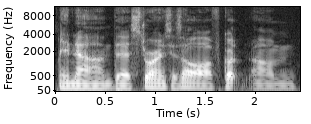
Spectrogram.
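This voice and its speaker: This young church employee, who also co-hosts a podcast, speaks at normal speed in a smooth, lowish voice on a dry recording. He's laid-back, spinning out a long, meandering joke full of fillers and false starts.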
